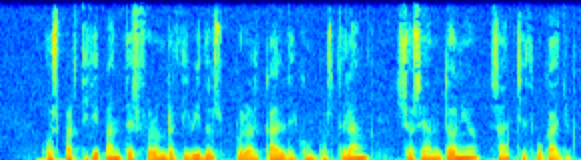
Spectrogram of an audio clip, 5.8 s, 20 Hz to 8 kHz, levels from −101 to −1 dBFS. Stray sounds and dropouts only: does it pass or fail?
fail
